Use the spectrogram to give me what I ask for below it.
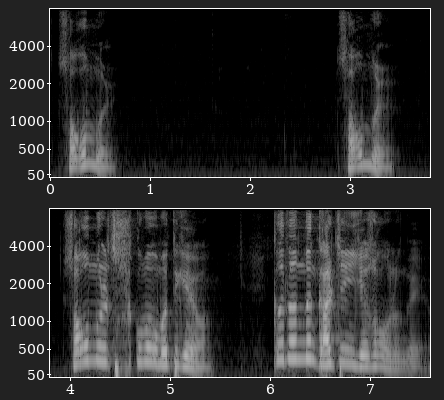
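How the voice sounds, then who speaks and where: A male pastor with a Gyeongsang accent preaching a sermon, telling stories animatedly and swinging between soft and loud. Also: high-pitched, vocal fry. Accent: Gyeongsang dialect.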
